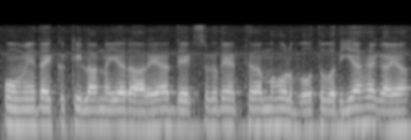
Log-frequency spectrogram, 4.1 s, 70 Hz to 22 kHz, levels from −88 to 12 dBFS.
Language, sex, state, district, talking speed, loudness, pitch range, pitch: Punjabi, male, Punjab, Kapurthala, 250 wpm, -15 LUFS, 120-130 Hz, 125 Hz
